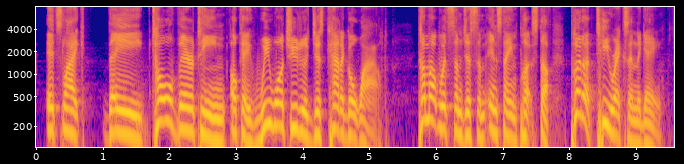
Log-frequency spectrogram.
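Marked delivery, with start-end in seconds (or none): none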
